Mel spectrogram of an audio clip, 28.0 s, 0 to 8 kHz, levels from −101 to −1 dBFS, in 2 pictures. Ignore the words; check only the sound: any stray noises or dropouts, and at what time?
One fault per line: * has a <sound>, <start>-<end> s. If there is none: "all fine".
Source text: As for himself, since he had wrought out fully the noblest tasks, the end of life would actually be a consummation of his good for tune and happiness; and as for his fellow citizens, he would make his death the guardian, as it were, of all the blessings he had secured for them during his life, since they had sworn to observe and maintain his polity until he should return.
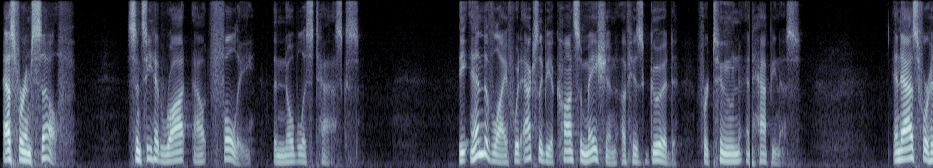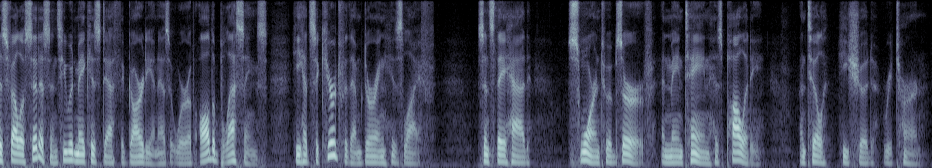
* has a dropout, 11.2-11.3 s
